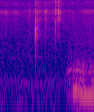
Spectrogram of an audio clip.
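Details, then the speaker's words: A quiet room with a couple of faint clicks, then a low rumbling snore begins from a sleeping male Bulldog in the background; snoring. "so if you can hear this in the background but Otis my Bulldog boy she's snoring oh isn't that sweet"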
